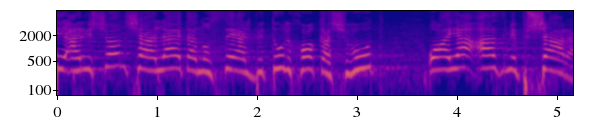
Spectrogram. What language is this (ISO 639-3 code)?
heb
